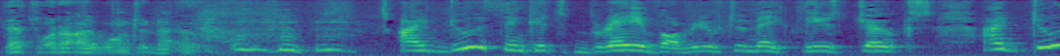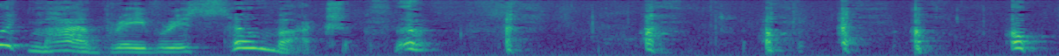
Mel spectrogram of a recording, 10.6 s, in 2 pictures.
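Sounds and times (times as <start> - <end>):
speech: 0.0 - 7.5
choking coughs from a fishbone stuck in the throat: 7.3 - 10.5.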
